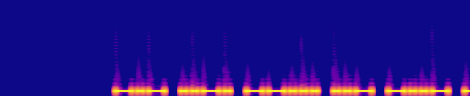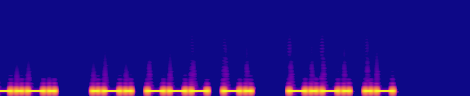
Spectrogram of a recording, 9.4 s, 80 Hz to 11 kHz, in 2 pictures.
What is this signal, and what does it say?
Morse code, heard as a keyed tone, about 21 wpm, 700 Hz. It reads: KF7UXC RON CA
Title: K1USN SST QSO Practice - 22wpm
